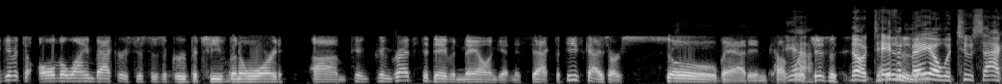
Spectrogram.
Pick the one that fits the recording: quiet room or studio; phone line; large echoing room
phone line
